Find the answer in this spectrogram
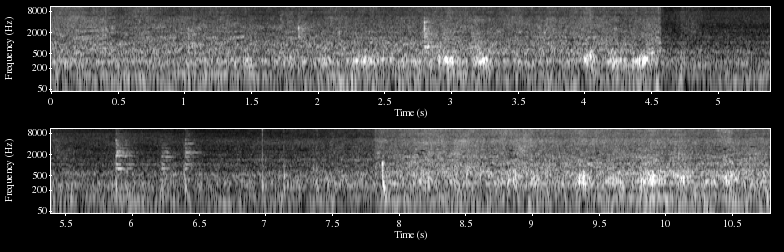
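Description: Onion, tomato and green chilli masala sizzling in oil in an aluminium wok, stirred and scraped with a spatula. The sizzle drops lower for about three seconds in the middle, then comes back.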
